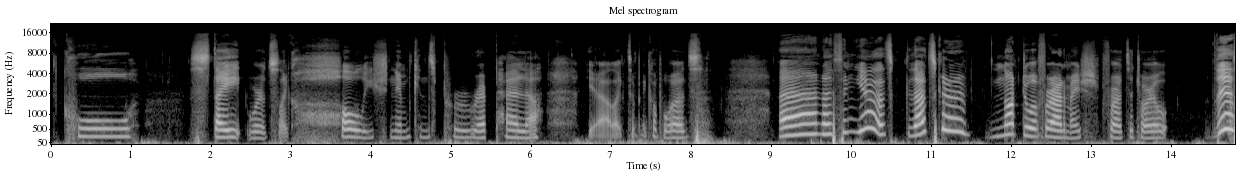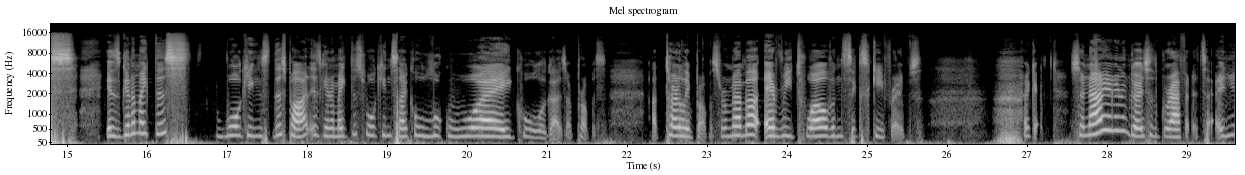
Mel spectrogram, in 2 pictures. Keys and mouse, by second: 0.3 right click, 1.6-2.6 middle drag, 5.4 g, 6.2 a, 6.3 a, 6.8 i, 7.4-8.0 drag, 8.0 alt+a, 8.5-8.8 middle drag, 10.4 alt+a, 11.5 alt+a, 12.1 alt+a, 17.3 KP_1, 17.7 alt+a, 20.0 alt+a, 21.3 click, 21.6 click, 27.0-29.6 middle drag.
